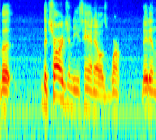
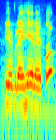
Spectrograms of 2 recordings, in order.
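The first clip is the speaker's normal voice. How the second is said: ordinary talk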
